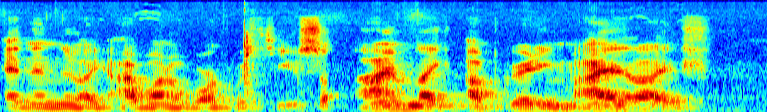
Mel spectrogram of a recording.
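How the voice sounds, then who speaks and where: A man with a Canadian accent talks at a fairly quick pace and a fairly low pitch. Noticeable background noise and audible room echo surround him. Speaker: stutter coach. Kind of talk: interview.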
